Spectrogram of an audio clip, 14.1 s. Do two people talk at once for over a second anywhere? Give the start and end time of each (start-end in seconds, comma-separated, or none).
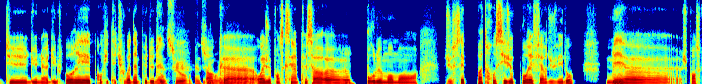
none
